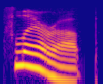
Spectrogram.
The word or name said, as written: flare-up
